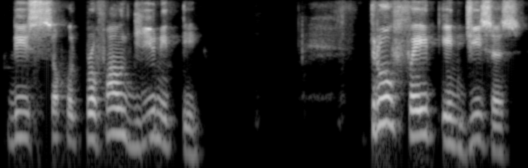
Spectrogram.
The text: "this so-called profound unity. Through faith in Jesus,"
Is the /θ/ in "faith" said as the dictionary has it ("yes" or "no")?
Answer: no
